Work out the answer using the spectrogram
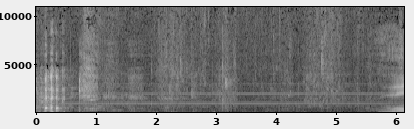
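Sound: water pouring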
